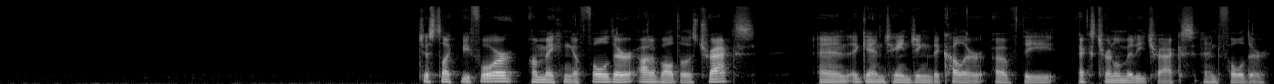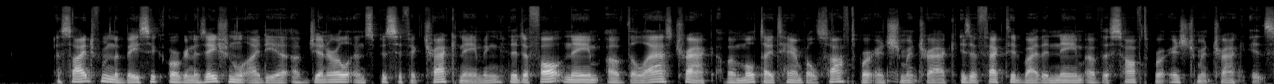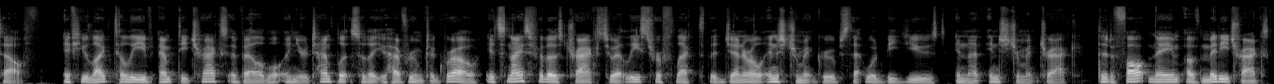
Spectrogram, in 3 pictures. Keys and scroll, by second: 2.1-3.0 typing, 5.3 shift+super+f, 5.8 ctrl+super+Right, 13.7-17.4 typing, 23.4-25.4 typing, 25.8 Return, 34.8 BackSpace.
